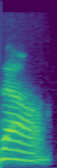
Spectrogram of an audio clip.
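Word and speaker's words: ذ: Terus huruf kedua itu ada zal. Seperti yang aku bilang tadi, lidahnya agak lidahnya itu berada di antara dua gigi depan. Zal, agak digigit gitu.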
